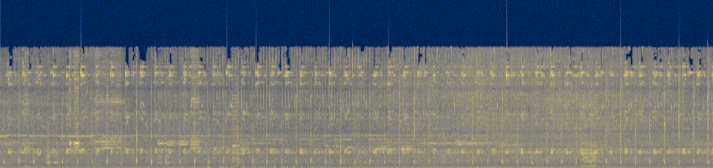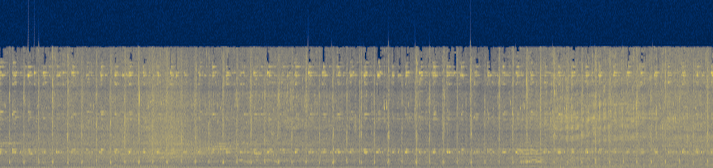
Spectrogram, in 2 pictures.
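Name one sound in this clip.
Motor scooters ride by.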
